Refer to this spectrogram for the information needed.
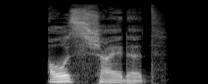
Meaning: inflection of ausscheiden: 1. third-person singular dependent present 2. second-person plural dependent present 3. second-person plural dependent subjunctive I
- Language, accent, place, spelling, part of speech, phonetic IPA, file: German, Germany, Berlin, ausscheidet, verb, [ˈaʊ̯sˌʃaɪ̯dət], De-ausscheidet.ogg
